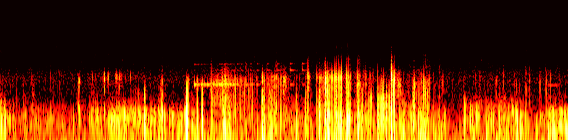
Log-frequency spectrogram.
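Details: Dylan's stomach growling from hunger: low rumbling and gurgling from the belly, ordinary borborygmi.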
